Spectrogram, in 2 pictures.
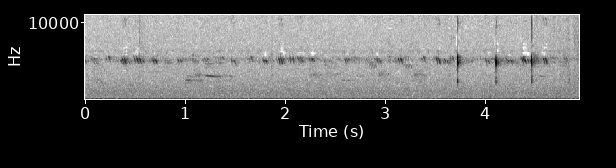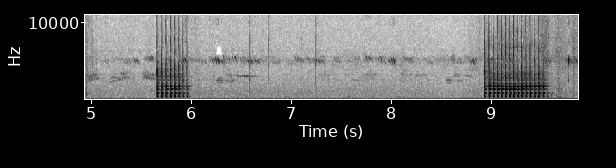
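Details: Magnificent frigatebird on North Seymour, Galápagos, Ecuador, in May: two short, harsh, rasping calls several seconds apart, over a steady high insect drone and a few faint chirps.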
